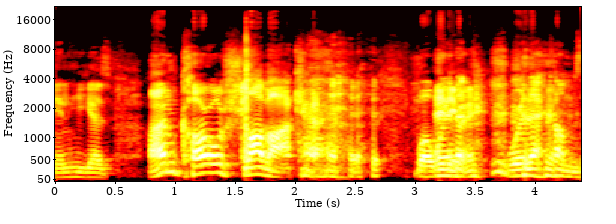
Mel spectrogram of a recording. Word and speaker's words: Schlabach: And it's like it's easier to say Slaybal, but Schlabok is the correct pronunciation, but then often people ask, "Hey, how do you spell that?"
